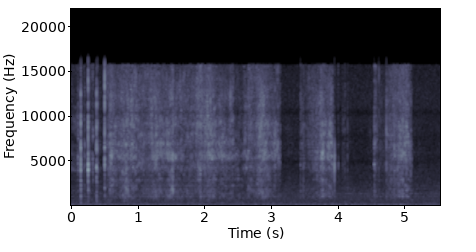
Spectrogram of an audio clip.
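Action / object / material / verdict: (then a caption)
scrape / small thin kraft cardboard card / cardboard / none. A small, thin kraft cardboard tag held in the hand is scratched and tapped with long black nails. A few quick, dry taps at the start give way to soft, bright scratching rasps that come in short strokes over a low background rumble.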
